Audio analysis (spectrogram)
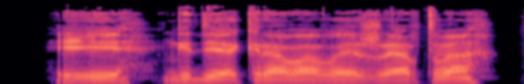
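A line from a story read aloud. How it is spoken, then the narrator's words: Grumbled. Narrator (Russian): пробурчал Бротонс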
